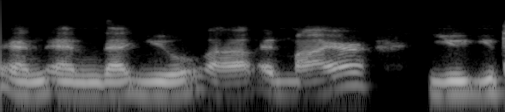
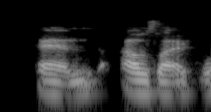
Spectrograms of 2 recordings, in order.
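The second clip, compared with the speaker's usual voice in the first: usual speaking voice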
